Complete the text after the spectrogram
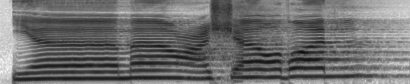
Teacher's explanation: Huruf ro dibaca secara tafkhim karena ro berharakat fathah. Cara membacanya ditebalkan dengan cara mengangkat pangkal lidah kita.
